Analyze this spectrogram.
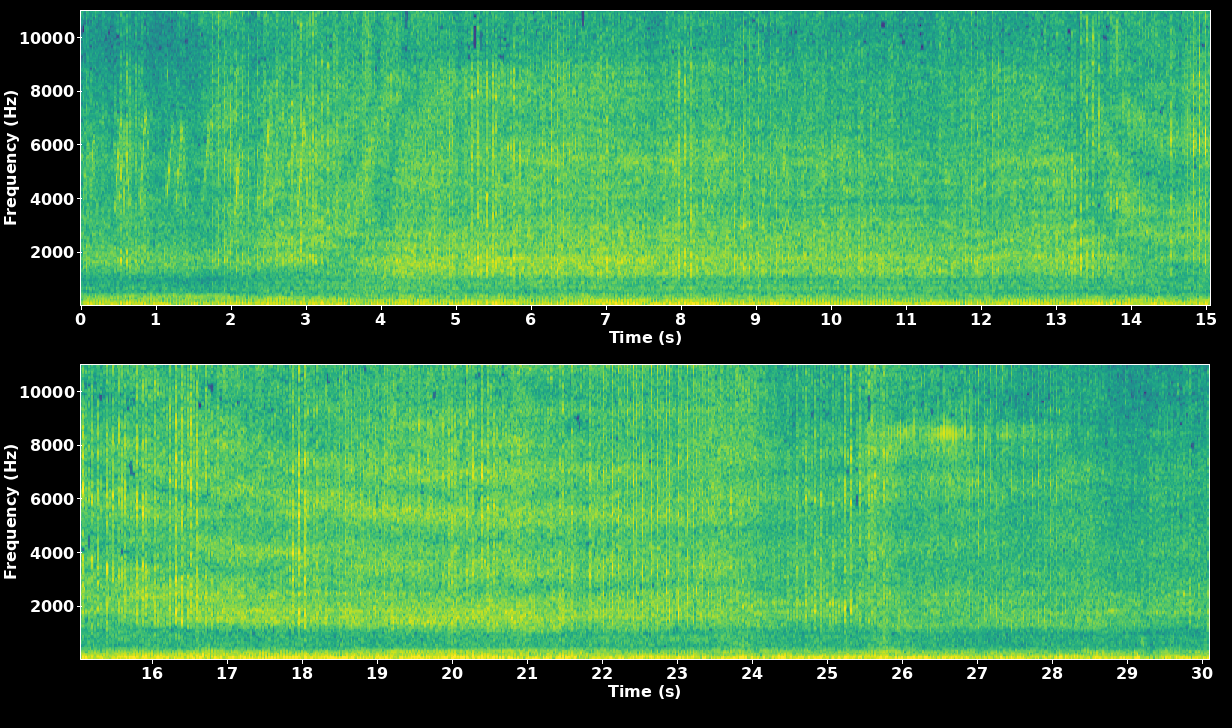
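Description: Steady low rumble of road traffic, growing slightly louder about halfway through.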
